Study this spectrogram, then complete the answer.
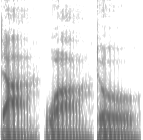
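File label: "tawato", concatenated syllables; Affixing experiment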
